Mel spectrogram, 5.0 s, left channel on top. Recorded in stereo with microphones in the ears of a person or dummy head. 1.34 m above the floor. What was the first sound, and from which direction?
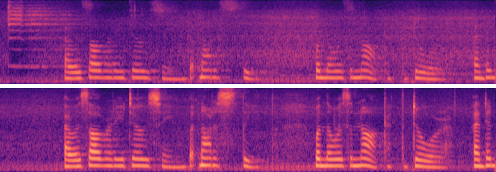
A woman speaking, 65° right (ahead or behind).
